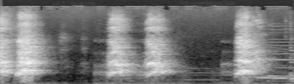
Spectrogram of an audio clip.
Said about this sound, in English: We managed to catch up with the dog and get an exclusive interview. Here is the dog.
